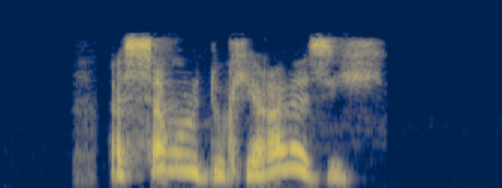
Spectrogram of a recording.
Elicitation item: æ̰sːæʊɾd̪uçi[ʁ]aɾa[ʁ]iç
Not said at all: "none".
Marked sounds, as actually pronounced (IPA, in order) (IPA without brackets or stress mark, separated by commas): ʁ, z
